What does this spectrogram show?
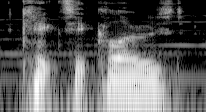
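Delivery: normal talking voice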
